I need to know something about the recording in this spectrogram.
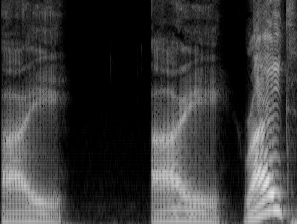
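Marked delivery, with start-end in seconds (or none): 0.0-2.2 low pirate voice on the word "aye". Showing off a pirate impression for Halloween: pirate voice on aye. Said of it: "I do a real good impression of a pirate".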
